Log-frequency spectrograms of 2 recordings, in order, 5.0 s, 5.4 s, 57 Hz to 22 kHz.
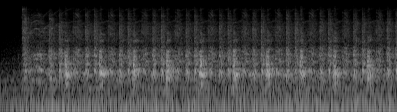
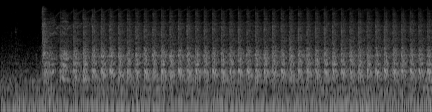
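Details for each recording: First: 2014 Ford Fusion cranking with one spark plug pulled, amp probe on the negative battery cable, firing order 1-3-4-2. Lopsided chug with a heavier beat about every 0.4 s, as one cylinder lacks compression. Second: 2014 Ford Fusion cranking with the fuel pump relay pulled for a relative compression test: steady starter chug, about three pulses a second, each stroke even; compression sounds balanced across cylinders.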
